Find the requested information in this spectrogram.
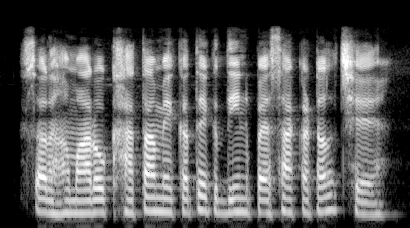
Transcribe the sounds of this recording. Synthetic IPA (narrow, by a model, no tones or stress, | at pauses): səɾɦəmaɾokʰat̪amekət̪ekd̪inpɛsakəʈəlt͡ʃʰɛ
